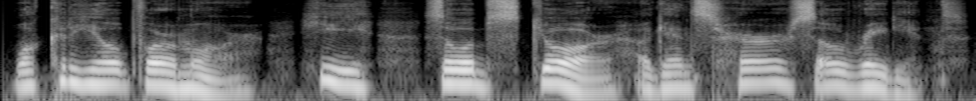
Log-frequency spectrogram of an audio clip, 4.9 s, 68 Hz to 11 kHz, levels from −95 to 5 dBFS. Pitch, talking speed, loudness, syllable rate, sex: 140 Hz, 150 wpm, -16 LUFS, 4.0 syllables/s, male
